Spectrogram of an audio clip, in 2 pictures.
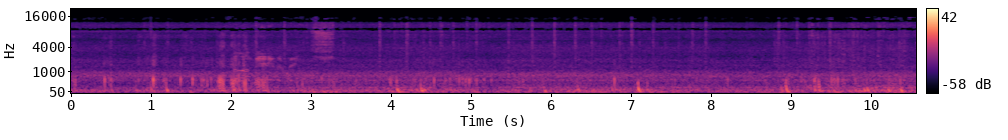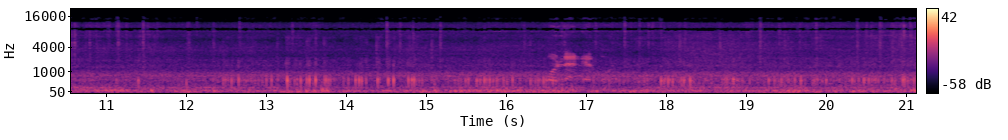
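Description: Cab noise of a vehicle driving on a wet highway: a steady low rumble of engine and tyres on the wet road, with many irregular clicks and knocks. A voice speaks briefly twice, about two seconds in and again near the end.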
